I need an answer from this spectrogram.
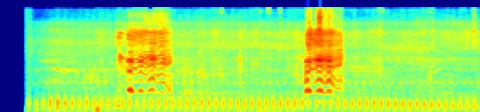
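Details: Goats bleating in two short wavering bursts about two seconds apart, over a steady low engine-like pulsing drone throughout.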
